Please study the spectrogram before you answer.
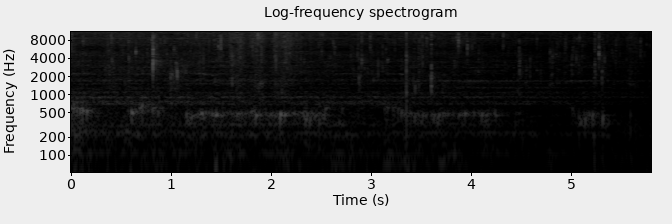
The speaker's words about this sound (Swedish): Han sköljde av ansiktet med kallt vatten.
